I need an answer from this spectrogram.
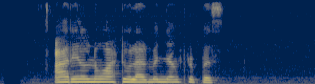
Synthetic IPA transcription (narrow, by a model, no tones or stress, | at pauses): ʔaɾɪlnowahd̪̥o̤lanməɲaŋpərb̥əs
